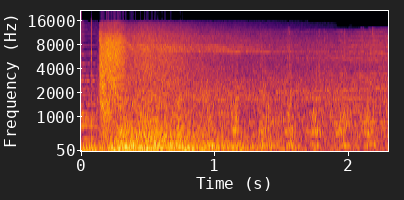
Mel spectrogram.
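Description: A single loud boom about a tenth of a second in, decaying over the next two seconds into a noisy rumbling tail.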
